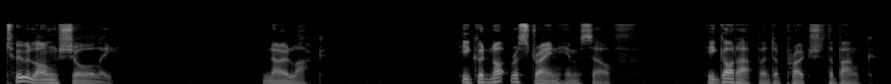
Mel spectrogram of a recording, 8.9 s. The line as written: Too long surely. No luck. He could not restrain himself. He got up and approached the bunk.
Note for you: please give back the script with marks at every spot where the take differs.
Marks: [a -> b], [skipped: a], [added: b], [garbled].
Too long surely. No luck. He could not restrain himself. He got up and approached the bunk.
